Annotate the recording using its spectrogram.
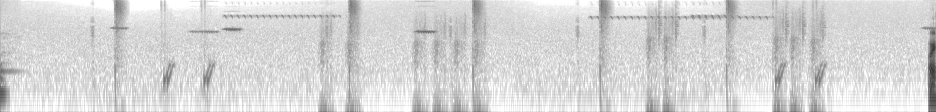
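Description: Light footsteps patter quickly on grass.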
